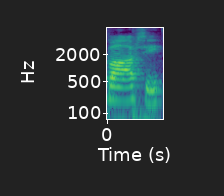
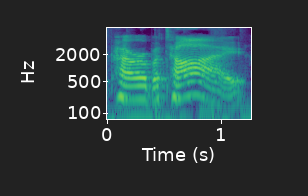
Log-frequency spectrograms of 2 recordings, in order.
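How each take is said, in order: First: The word is said with three syllables. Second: The word is said with four syllables. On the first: This is the speaker's own habitual pronunciation. "Parvati is always in the heart" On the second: This is how the show pronounces it. "on their T V show it's Parabatai"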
